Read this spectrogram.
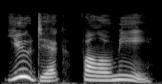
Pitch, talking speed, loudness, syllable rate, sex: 210 Hz, 150 wpm, -16 LUFS, 3.7 syllables/s, female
